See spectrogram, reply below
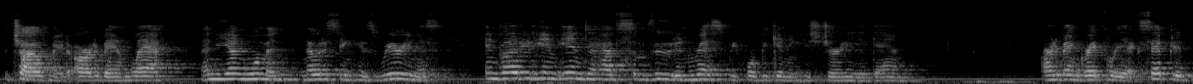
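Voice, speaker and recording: A woman narrating a Christmas story at a spiritual center service, gentle and expressive with small restarts. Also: mid-range voice, slight background noise. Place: church sanctuary. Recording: echoey sanctuary with faint ambience.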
